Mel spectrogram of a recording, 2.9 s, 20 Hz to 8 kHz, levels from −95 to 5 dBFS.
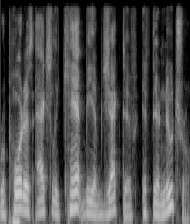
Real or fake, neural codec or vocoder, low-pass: real; none; 7.2 kHz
